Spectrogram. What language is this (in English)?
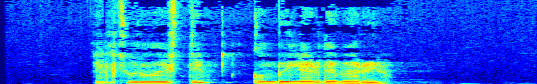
Spanish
